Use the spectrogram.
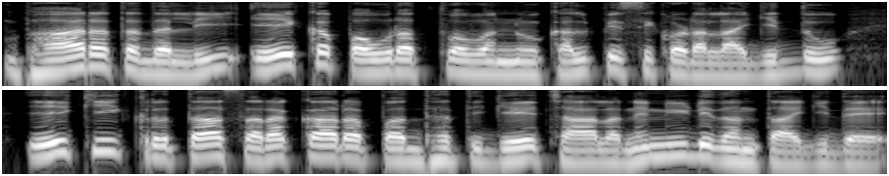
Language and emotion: Kannada, neutral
